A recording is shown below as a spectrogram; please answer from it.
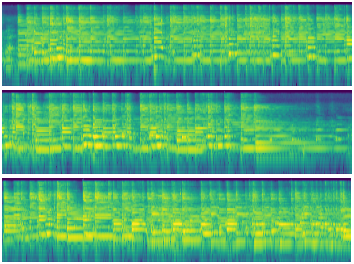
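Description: Oud and banjo played together, a fast plucked-string melody with many quick notes. About twelve seconds in, the playing thins to a couple of ringing notes for about two seconds, then both instruments pick up again.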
